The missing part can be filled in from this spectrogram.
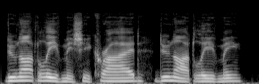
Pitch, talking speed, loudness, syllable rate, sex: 150 Hz, 210 wpm, -16 LUFS, 5.3 syllables/s, male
